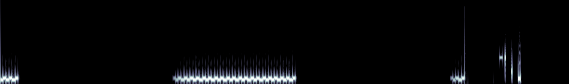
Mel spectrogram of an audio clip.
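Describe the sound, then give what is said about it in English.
Telephone tones while a call is dialed: a short beep, a long steady buzzing tone, another brief beep, then a few quick high chirps, with no voices. “Oh, so now we get this good dialing B-roll. Yeah, okay. We love to hear it.”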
